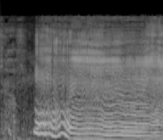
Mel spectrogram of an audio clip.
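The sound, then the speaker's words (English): A loud arm fart made with a hand cupped in the armpit as an entry in an arm fart contest: one long, buzzy blast lasting about two seconds, its pitch wobbling at first before holding steady. “Both those are excellent arm farts.”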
